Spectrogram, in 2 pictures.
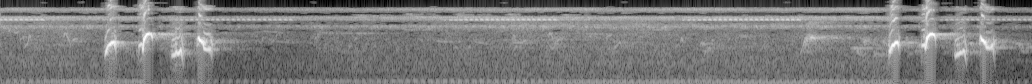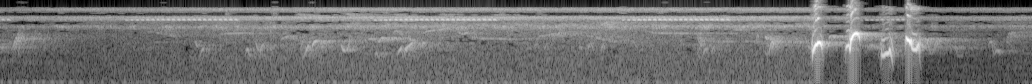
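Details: Streak-eared bulbul singing without pause, used as a lure for wild birds: three short clusters of four sharp, chirpy notes spread across ten seconds, separated by quiet gaps and a thin, constant high-pitched hum.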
